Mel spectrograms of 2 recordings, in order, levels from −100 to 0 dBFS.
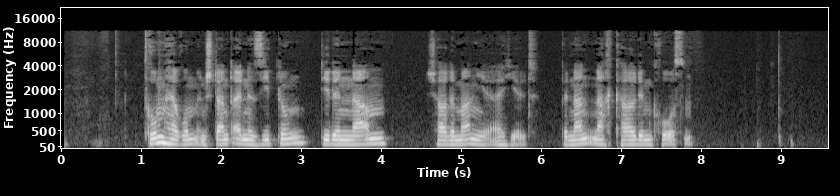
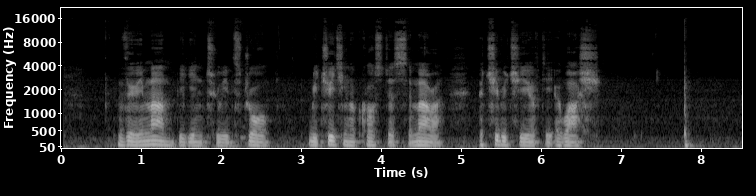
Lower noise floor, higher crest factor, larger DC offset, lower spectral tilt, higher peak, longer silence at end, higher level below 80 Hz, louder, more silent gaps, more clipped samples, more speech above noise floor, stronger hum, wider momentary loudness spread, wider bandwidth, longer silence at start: second, -63 dBFS vs -70 dBFS; about the same, 18 dB vs 20 dB; neither; second, -5.5 dB/octave vs -7 dB/octave; first, -2 dBFS vs -20 dBFS; about the same, 0.6 s vs 0.6 s; first, -56 dBFS vs -62 dBFS; first, -19 LUFS vs -38 LUFS; neither; neither; first, 45 dB vs 33 dB; neither; about the same, 14 LU vs 14 LU; about the same, 11.5 kHz vs 11.5 kHz; first, 1.05 s vs 0.7 s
